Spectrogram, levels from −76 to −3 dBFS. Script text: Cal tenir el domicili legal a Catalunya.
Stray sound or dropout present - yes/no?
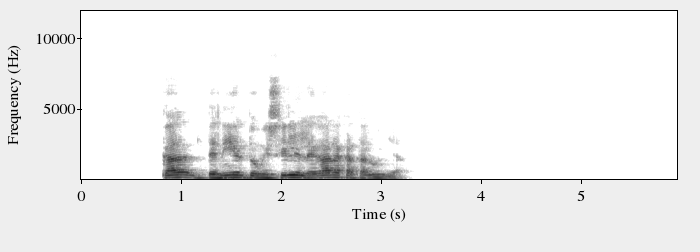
no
